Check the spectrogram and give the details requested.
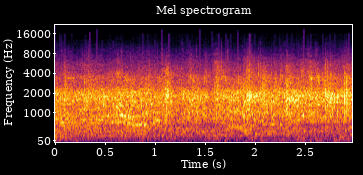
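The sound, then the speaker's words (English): A church audience claps their hands together to thank God, a dense, steady wash of applause that holds at an even level for the whole stretch, with no voices standing out. “Come on, let's clap our hands and thank Him that there is no changing in Him, there's no wavering in Him.”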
